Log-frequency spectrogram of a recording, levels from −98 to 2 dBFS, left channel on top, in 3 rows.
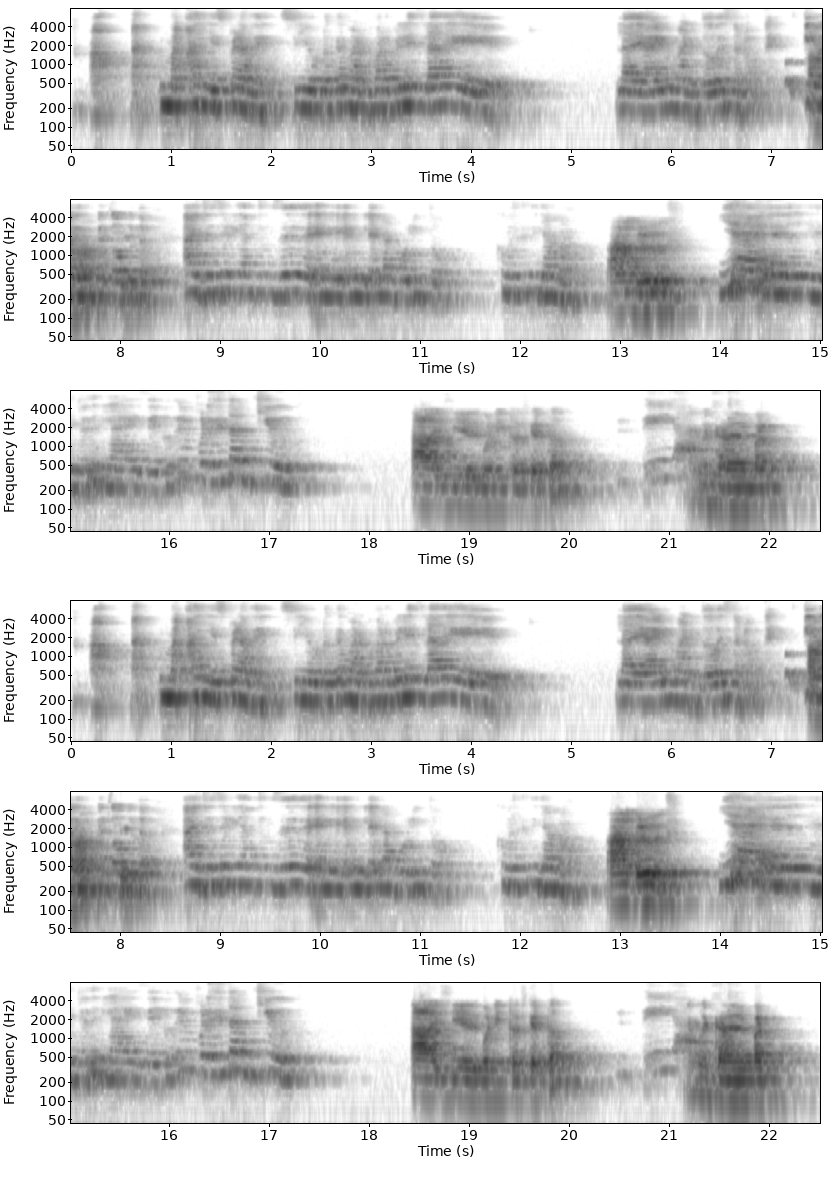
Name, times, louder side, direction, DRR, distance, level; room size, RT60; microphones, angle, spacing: voice 1, 0.2-4.3 5.4-6.8 7.1-8.3 8.6-11.3 11.8-12.5 14.0-17.2 20.5-21.5, equal, ahead, -5 dB, 0.5 m, -38 dB
voice 2, 7.4-7.7 8.0-8.1 12.9-13.5 18.4-20.0 21.2-21.9, right 5 dB, 85° right, 6 dB, 0.4 m, -29 dB
2.4 x 2.3 x 2.2 m, 0.81 s
head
